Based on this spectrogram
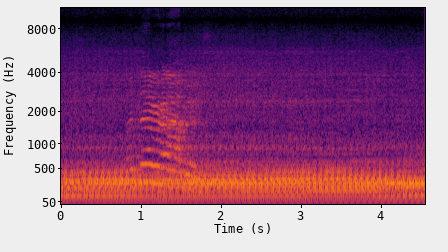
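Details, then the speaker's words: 2014 Kawasaki Ninja 300 sat about 8 months with a dead battery, fuel pump primed, in neutral: fires instantly and settles into a steady, even, smooth idle with no knocks or misses. "let's see if it cranks oh man look at that it fired up instantly"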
